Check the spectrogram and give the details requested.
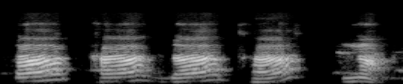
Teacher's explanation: ये उच्चारण करते समय हमारे कंठ से इनका स्थान है कंठ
